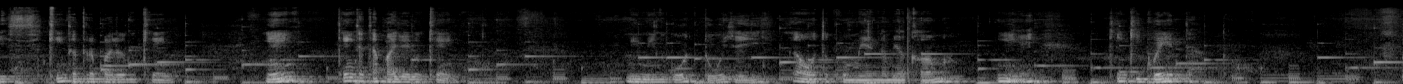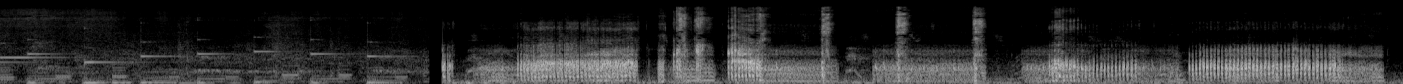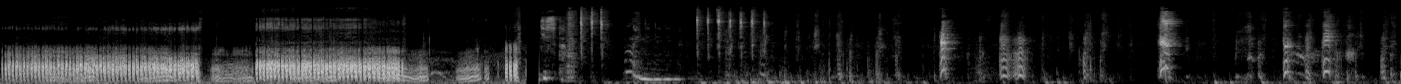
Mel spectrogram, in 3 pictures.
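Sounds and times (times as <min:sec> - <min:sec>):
puppies growling: 0:12.2 - 0:33.4.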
